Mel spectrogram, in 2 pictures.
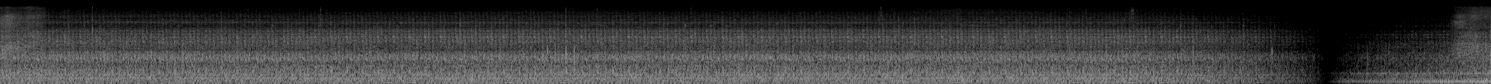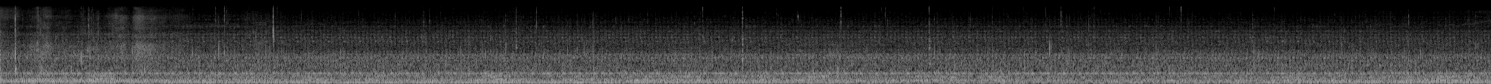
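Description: Vehicle engine idling steadily under a constant hiss. The sound fades out and back in about 13 seconds in, then the idle runs on with a steadier hum.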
